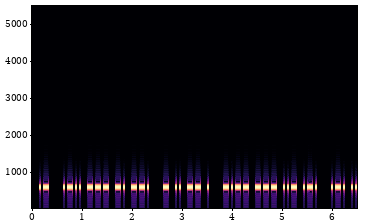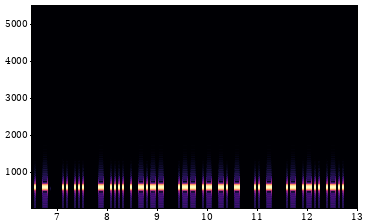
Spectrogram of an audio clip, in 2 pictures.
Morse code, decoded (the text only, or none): A LONG TIME YOUR RST IS THEY WANT IT ALL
